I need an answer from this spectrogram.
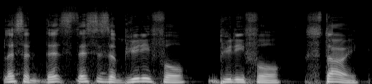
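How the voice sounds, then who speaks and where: A man hosting a radio call-in show about love stories, warm, encouraging and effusive with callers. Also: lowish voice, normal speed, dry recording, clean studio sound. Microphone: studio mic.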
